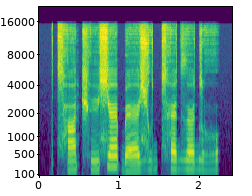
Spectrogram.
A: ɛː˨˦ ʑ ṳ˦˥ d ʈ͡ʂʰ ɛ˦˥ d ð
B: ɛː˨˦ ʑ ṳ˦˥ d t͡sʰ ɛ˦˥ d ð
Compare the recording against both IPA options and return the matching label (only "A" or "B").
B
